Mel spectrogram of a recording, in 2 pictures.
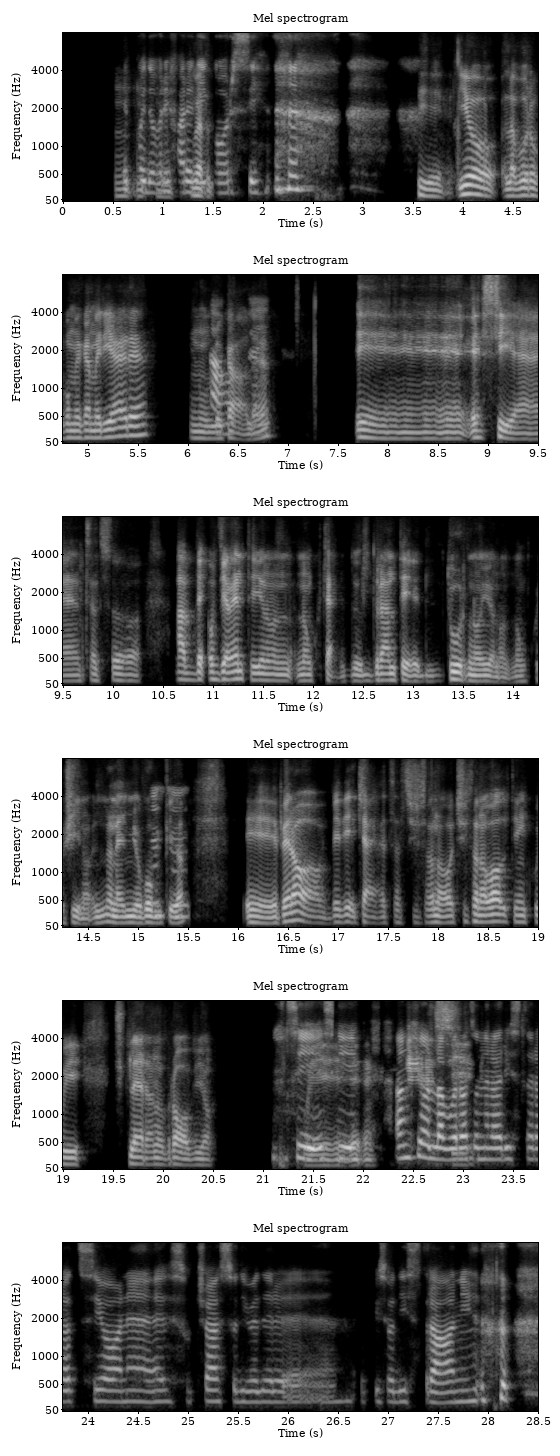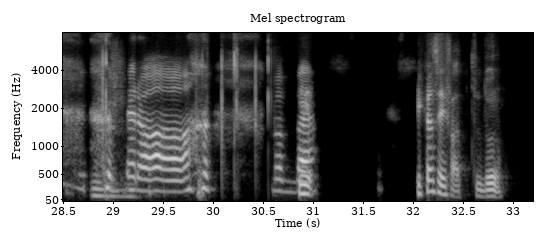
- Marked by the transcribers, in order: chuckle; other background noise; drawn out: "ehm"; tapping; "cioè" said as "ceh"; "cioè" said as "ceh"; "proprio" said as "propio"; chuckle
- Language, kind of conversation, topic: Italian, unstructured, Qual è il piatto che ti fa sentire a casa?
- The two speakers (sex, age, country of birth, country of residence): female, 20-24, Italy, Italy; male, 20-24, Italy, Italy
